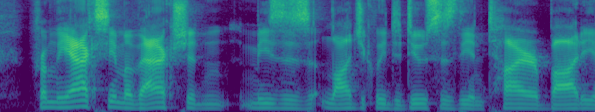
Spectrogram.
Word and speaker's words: Mises: This uh is it Mises? I feel like I'm butchering his name. You're looking at how to pronounce his name over there. Austrian economist in German it said that as Luton Mises Mises okay uh for Mises this is a static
